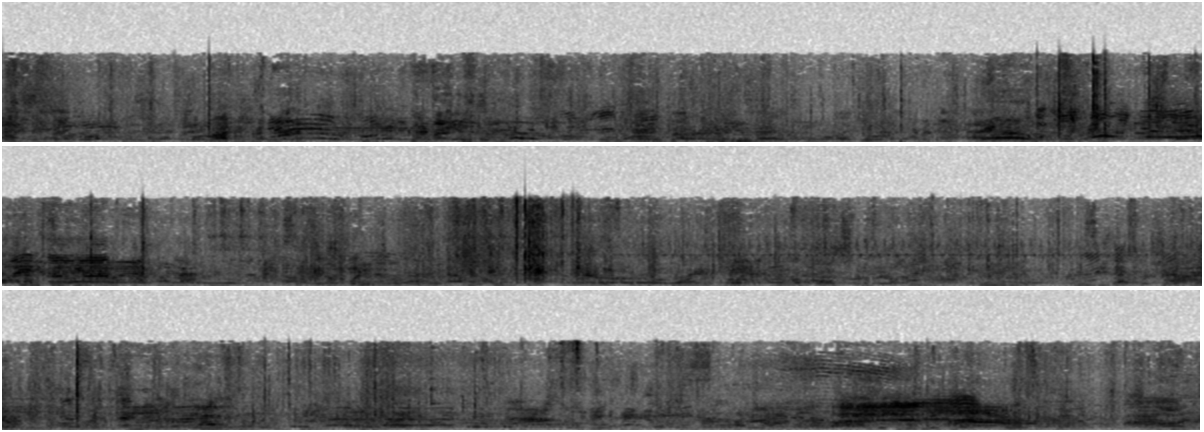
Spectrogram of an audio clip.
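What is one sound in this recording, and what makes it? Men and children talk and call out nearby outdoors.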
